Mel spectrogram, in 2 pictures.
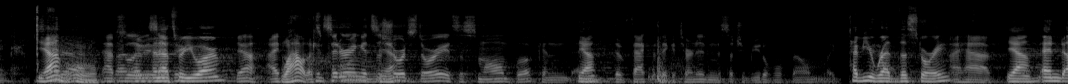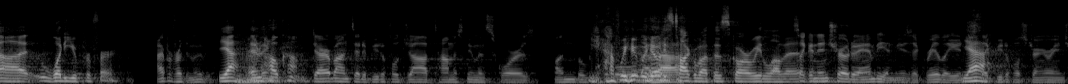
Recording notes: Live from Chicago's Music Box Theatre. This episode was recorded live at Chicago's Music Box Theatre during Greetings from Castle Rock: A Stephen King Film Festival.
